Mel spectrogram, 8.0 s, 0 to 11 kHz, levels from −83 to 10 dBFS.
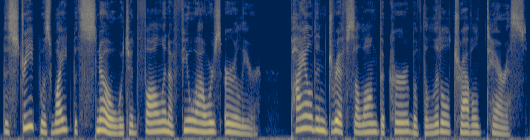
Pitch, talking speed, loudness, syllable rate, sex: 205 Hz, 180 wpm, -19 LUFS, 4.6 syllables/s, female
